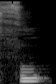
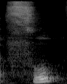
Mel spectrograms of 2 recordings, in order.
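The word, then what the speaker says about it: 夫: Fu, this character is often pronounced as Fu, meaning man, but here it's pronounced Fu.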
